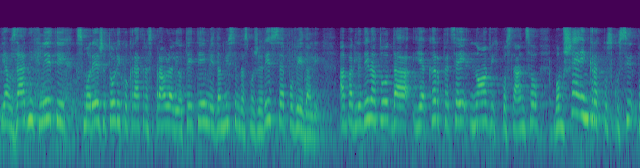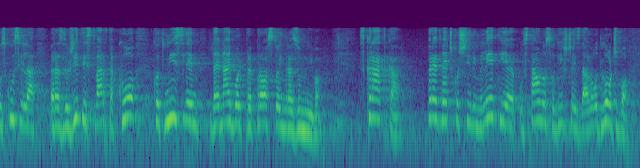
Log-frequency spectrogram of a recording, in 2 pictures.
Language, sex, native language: Slovenian, female, Slovenian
